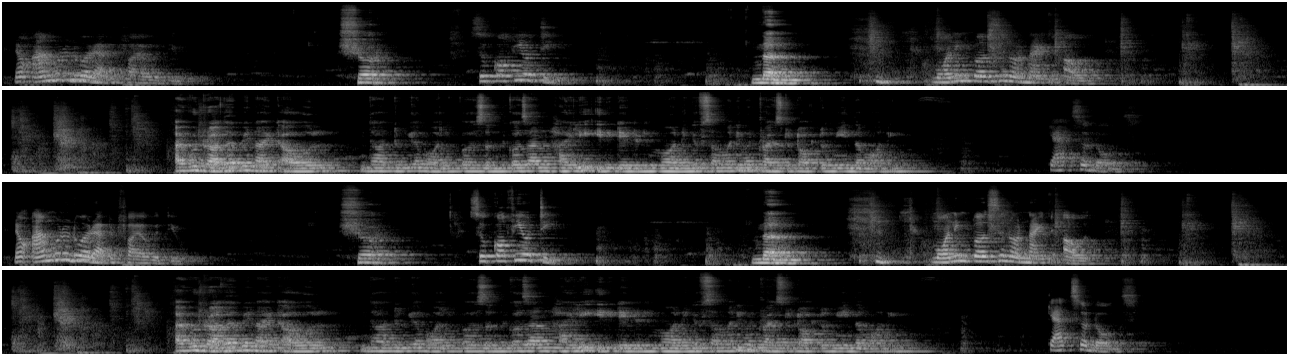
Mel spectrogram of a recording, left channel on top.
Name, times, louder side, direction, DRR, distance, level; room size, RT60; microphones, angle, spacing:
voice 1, 0.1-1.8 4.7-5.6 5.9-6.1 6.5-6.6 7.0-7.2 8.5-10.9 11.2-11.5 13.2-13.3 20.2-20.5 22.4-22.5 23.3-24.2, right 4 dB, 75° right, 7 dB, 0.4 m, -29 dB
voice 2, 3.4-3.8 7.5-7.9 14.6-21.9, left 1 dB, 30° left, 1 dB, 0.5 m, -25 dB
sound 1, 8.6-8.9 9.2-10.1 10.5-10.6 11.0-11.2 11.8-12.0 12.3-12.6 12.9-15.1, equal, 5° left, 1.0 m, -41 dB
3.0 x 2.7 x 3.6 m, 0.95 s
head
